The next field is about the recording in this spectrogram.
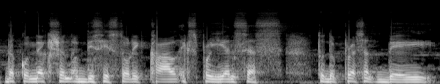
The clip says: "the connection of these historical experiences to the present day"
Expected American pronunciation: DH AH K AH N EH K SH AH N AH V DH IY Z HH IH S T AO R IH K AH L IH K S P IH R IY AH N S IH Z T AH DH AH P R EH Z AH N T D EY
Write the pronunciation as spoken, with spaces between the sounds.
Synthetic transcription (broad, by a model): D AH K AH N EH K SH AH N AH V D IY S HH IH S T AO R IH K AH L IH K S P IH R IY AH N S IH S T AH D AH P R EH S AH N T D EY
